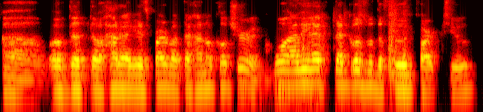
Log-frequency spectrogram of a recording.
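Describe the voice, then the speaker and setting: A man from South Texas with a South Texas accent, a poet talking about his work in a casual interview, reflective and halting, with many restarts. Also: medium pitch, steady tone. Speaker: poet guest.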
